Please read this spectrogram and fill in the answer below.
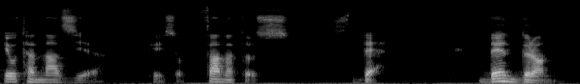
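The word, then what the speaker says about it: δένδρον: death see like eutanasia okay so thanatus death dendron dendron dendron is uh a tree tree like this okay dendron mus mus mus I think you can guess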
